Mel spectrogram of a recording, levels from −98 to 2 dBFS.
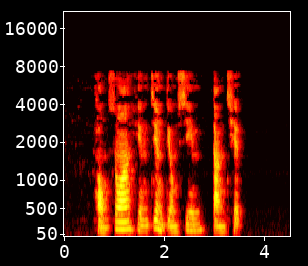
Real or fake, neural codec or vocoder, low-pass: real; none; 7.2 kHz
